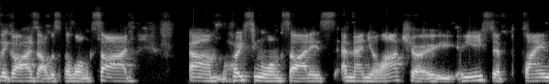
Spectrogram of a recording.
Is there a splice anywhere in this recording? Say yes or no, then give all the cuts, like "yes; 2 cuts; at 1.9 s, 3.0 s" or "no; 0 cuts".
no; 0 cuts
